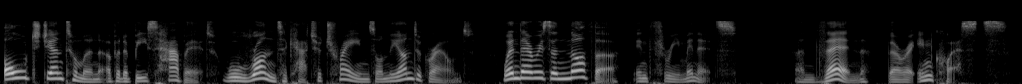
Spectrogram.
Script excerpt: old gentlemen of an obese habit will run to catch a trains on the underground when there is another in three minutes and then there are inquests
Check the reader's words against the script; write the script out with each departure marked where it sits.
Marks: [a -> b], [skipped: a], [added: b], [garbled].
old gentlemen of an obese habit will run to catch a trains on the underground when there is another in three minutes and then there are inquests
